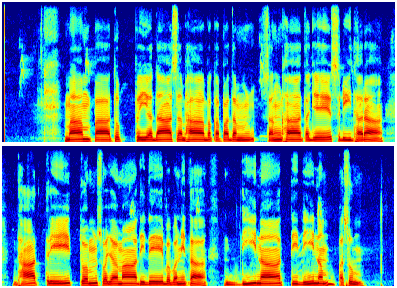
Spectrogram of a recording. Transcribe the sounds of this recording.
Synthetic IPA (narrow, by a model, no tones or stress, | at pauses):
maːmpaːt̪upːijɐd̪aːsɐbʱaːbɐkɐpɐd̪ɐm | sɐŋɡʱaːt̪ɐd͡ʒeːsɾiːd̪ʱɐɾaː | d̪ʱaːt̪ɾiːt̪ʋɐmswɐd͡ʒɐmaːd̪id̪eːbɐbɐnit̪aː | d̪iːnaːt̪id̪iːnɐmpɐsum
